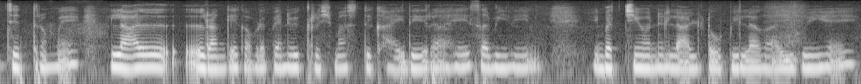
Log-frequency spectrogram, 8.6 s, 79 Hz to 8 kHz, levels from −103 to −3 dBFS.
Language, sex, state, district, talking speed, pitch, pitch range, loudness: Hindi, female, Bihar, Lakhisarai, 145 wpm, 195 Hz, 185-200 Hz, -19 LUFS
